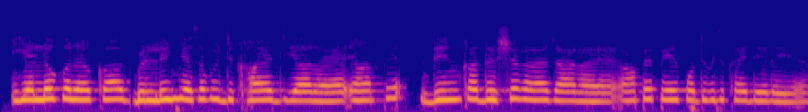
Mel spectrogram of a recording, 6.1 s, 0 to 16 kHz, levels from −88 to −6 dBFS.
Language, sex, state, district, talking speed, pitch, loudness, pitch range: Hindi, female, Uttar Pradesh, Budaun, 285 wpm, 300 Hz, -31 LUFS, 285-320 Hz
